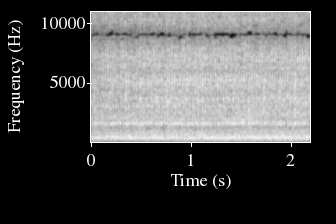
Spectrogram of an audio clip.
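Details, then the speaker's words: 2002 Audi A6 Avant Quattro 2.5 TDI V6 diesel, starting on a freshly charged battery. A rough start, then steady even tractor-like diesel clatter at idle with no knocks or grinding; rough diesel idle. "Oh, I didn't think she was going to go then. That is a rough start for sure."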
